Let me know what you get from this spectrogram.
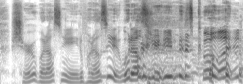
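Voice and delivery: grovel to please a star; mock eager servility. Crew fawning over Jennifer Coolidge, eager servility. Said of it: "We were just like".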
